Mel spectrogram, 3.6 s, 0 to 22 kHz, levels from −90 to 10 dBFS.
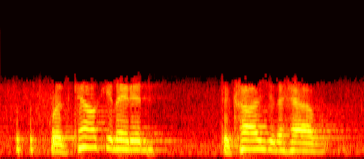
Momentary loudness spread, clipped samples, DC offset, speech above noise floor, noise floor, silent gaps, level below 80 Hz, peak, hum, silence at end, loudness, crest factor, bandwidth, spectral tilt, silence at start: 13 LU; under 0.1%; under 0.1%; 27 dB; -41 dBFS; none; -58 dBFS; -2 dBFS; none; 0.15 s; -15 LUFS; 14 dB; 3.6 kHz; -12.5 dB/octave; 0.15 s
